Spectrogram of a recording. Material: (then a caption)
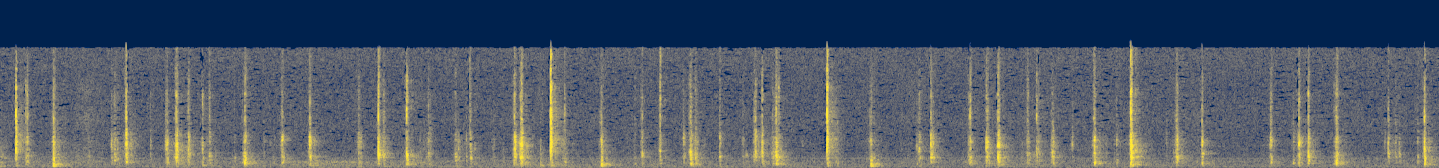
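Plastic. A full-size black plastic mechanical gaming keyboard with plastic keycaps is typed on steadily with the fingertips of both hands. Quick, bright, clicky keystrokes come at an uneven pace with no low-end thump, and each one dies away almost instantly.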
